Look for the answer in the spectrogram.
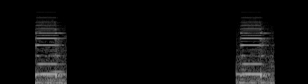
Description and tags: You can hear an electrocardiogram of an elder of the Clínic Hospital from Barcelona.
campus-upf, electrocardiogram, hospital, UPF-CS14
